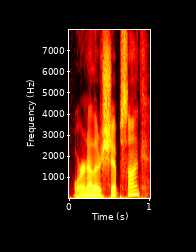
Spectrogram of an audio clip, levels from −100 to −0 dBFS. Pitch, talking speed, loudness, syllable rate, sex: 125 Hz, 235 wpm, -16 LUFS, 6.5 syllables/s, male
